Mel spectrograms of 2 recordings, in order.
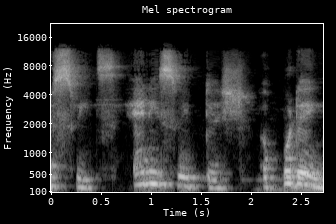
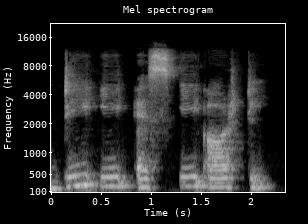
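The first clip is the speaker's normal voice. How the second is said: ordinary talk, nothing marked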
